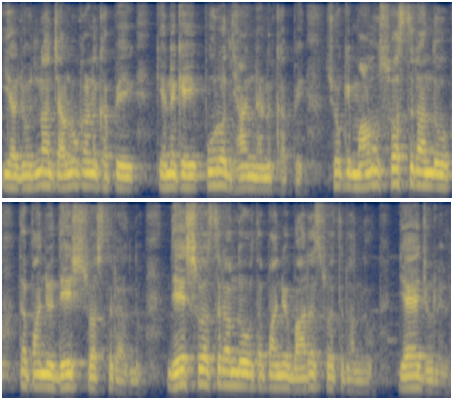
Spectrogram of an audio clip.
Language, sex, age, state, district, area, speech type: Sindhi, male, 45-60, Gujarat, Surat, urban, spontaneous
